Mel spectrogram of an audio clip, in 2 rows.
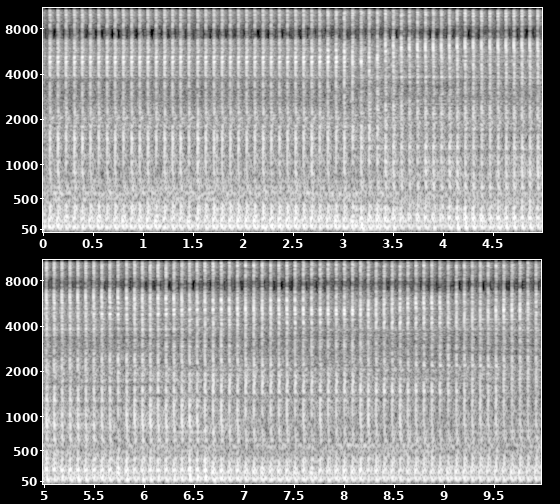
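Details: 2016 Yamaha Viking EPS side-by-side engine with loud, sharp, evenly spaced knocks about three per second; rhythmic engine knock, cause unknown.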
